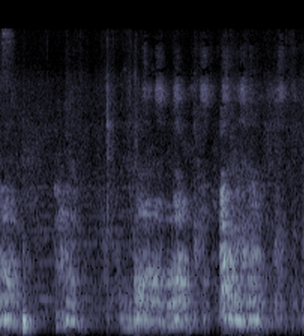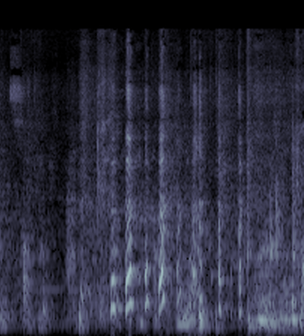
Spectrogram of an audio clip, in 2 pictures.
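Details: Indoor play-fight between two Vizslas, Wanda, three, and Schröder, eight, in Leipzig, biting and tussling; repeated rough growls and snarly yelps through the clip, with human speech and rustling alongside.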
